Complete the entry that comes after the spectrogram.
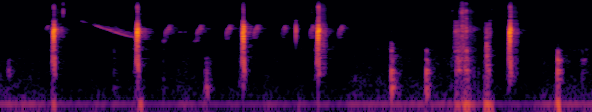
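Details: Red-winged Blackbird feeding on sunflower seeds at a backyard platform feeder, giving sharp, dry check notes at uneven intervals, about one per second, with a brief down-slurred whistle and some soft knocks.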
